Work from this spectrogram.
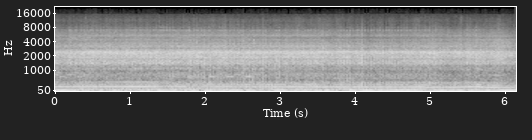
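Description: Historic Formula Ford race cars lap Cadwell Park, giving a continuous, loud engine drone with a steady high whine that holds through the whole stretch without a break.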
